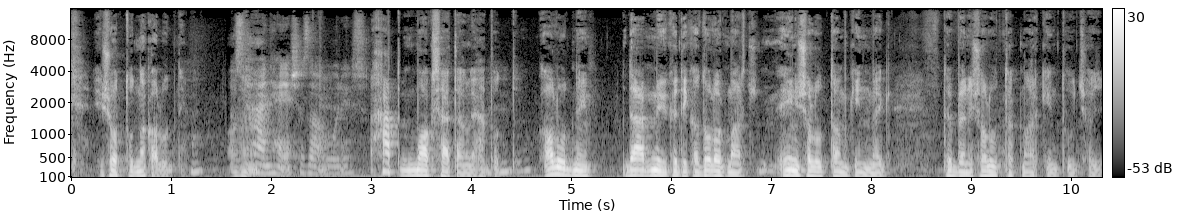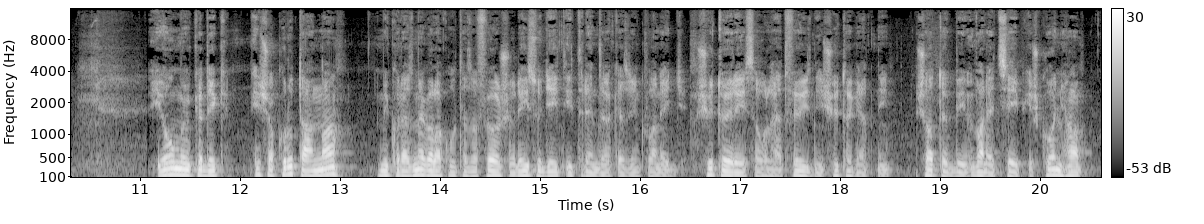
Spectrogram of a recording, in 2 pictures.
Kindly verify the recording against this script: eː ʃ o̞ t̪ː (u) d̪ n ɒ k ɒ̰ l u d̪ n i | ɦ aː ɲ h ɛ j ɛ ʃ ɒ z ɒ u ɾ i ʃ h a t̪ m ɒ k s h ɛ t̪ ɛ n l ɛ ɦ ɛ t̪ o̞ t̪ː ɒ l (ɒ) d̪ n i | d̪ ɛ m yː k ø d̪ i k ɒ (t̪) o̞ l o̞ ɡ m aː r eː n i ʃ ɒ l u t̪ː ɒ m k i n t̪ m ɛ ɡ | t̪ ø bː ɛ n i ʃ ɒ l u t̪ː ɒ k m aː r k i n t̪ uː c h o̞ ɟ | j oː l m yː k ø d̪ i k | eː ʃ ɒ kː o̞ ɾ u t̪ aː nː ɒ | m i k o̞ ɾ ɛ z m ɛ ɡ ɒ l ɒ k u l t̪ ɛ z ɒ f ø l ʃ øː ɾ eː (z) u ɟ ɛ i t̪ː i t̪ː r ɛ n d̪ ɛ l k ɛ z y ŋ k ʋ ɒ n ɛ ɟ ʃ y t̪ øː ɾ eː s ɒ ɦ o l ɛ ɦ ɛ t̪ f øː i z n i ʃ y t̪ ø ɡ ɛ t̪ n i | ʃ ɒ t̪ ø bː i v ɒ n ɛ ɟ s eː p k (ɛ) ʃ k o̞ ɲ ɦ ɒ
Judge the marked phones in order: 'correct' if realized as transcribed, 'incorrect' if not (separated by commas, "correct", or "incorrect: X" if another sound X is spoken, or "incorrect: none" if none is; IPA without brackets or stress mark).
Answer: correct, incorrect: u, incorrect: d̪, incorrect: s, incorrect: i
